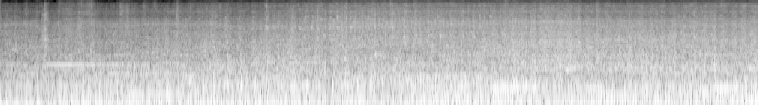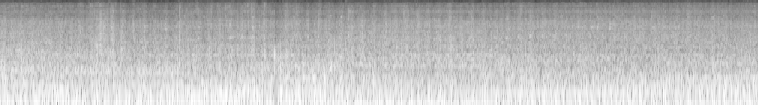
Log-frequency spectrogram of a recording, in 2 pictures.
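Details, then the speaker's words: Chevy Equinox brought in running badly from snow: a heavy, uneven, lumpy idle that never steadies, a misfiring cylinder later traced to a cracked valve under the valve cover. "Oh, that don't sound good. You hear what I hear? Sounds like something wrong."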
